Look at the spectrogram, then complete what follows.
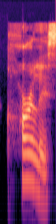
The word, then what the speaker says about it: Corlis: I'm your host Bernardet and joining me today is Corless. Did I pronounce it right?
